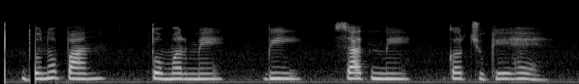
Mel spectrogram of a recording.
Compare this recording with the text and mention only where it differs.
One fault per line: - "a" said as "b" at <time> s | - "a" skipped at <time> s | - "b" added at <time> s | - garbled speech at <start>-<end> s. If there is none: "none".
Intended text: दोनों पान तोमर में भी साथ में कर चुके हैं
none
